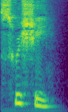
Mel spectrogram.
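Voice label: "swishy", British English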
